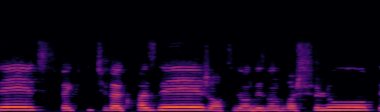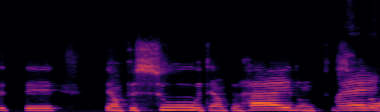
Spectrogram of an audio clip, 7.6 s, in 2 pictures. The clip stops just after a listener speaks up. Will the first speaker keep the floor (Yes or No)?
No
